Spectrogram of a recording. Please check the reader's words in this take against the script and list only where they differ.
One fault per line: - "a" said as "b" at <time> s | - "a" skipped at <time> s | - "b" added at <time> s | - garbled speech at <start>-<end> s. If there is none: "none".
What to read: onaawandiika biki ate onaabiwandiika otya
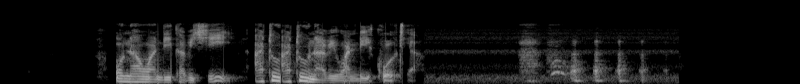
- "ate" added at 2.9 s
